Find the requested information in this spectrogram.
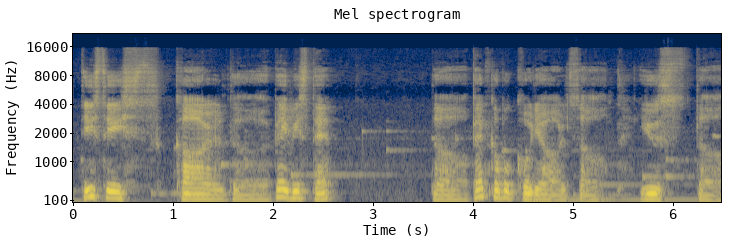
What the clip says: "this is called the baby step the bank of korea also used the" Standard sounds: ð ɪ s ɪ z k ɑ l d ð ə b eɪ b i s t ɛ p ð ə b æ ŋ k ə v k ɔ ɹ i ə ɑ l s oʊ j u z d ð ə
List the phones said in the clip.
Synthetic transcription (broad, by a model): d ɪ s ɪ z k ɑ l d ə b eɪ b i s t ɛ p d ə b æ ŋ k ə b k ɔ ɹ i ə ɑ l s oʊ j u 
